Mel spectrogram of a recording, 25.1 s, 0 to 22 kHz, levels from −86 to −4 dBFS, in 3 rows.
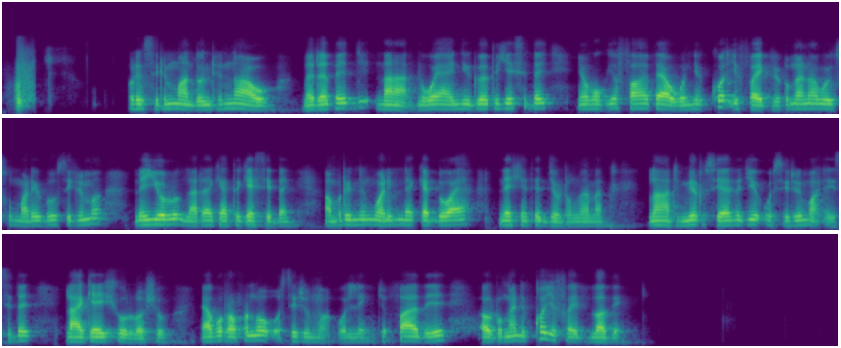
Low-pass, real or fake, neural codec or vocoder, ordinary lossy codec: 7.2 kHz; fake; codec, 24 kHz, 0.9 kbps, WavTokenizer, large speech release; none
